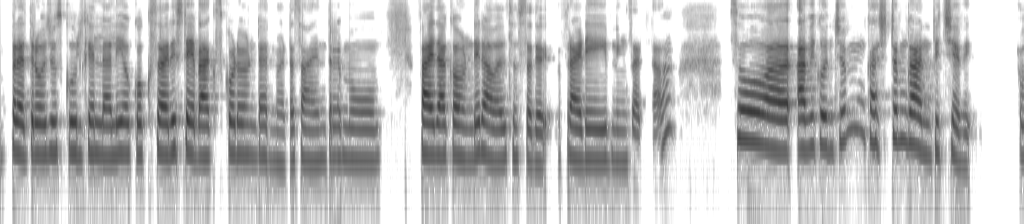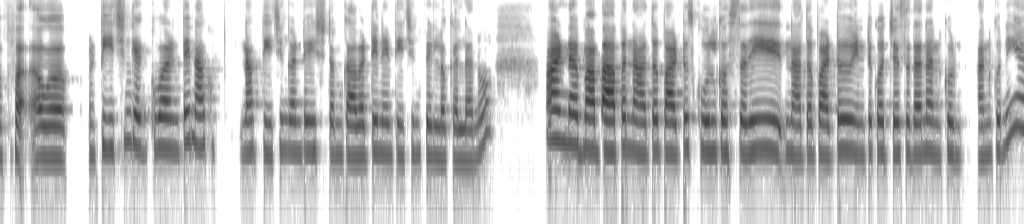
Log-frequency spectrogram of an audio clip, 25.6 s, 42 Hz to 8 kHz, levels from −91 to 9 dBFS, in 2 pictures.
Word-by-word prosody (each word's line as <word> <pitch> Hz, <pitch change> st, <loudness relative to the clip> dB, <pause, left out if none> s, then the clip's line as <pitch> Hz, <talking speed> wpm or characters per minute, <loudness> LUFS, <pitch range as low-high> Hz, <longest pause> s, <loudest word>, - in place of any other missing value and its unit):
ప్రతిరోజూ 220 Hz, 0 st, +2 dB
స్కూల్‌కేళ్ళాలి. 225 Hz, -1 st, -2 dB
ఒక్కొక్కసారి 220 Hz, +1 st, +2 dB
stay 235 Hz, 0 st, +4 dB
backs 210 Hz, 0 st, +3 dB
కూడా 225 Hz, -1 st, 0 dB
ఉంటాయన్నమాట. 200 Hz, -4 st, -8 dB
సాయంత్రము 195 Hz, +1 st, -6 dB, 0.8 s
5:00 220 Hz, -1 st, +9 dB
దాకా 215 Hz, +1 st, +3 dB
ఉండి 200 Hz, +2 st, -2 dB
రావాల్సి 195 Hz, -1 st, -1 dB
వస్తది. 190 Hz, -3 st, -3 dB, 0.3 s
ఫ్రైడే 195 Hz, -3 st, +2 dB, 0.2 s
ఈవెనింగ్స్ 190 Hz, -1 st, -9 dB
అట్ల. 175 Hz, 0 st, -16 dB, 1.0 s
సో, 315 Hz, -, +1 dB, 0.8 s
అవి 250 Hz, +1 st, +4 dB
కొంచెం 265 Hz, +4 st, -1 dB, 0.3 s
కష్టంగా 285 Hz, +1 st, +2 dB
అనిపించేవి. 225 Hz, -5 st, -4 dB, 0.9 s
ఫ -, -, -28 dB, 0.3 s
ఆహ్, 210 Hz, 0 st, +1 dB, 0.5 s
టీచింగ్ 255 Hz, +3 st, -3 dB
ఎక్కువంటే 255 Hz, +1 st, -2 dB
నాకు 260 Hz, 0 st, -2 dB, 0.4 s
నాకు 230 Hz, 0 st, -2 dB
టీచింగ్ 235 Hz, +2 st, -7 dB
అంటే 235 Hz, 0 st, -7 dB
ఇష్టం 225 Hz, -1 st, -9 dB
కాబట్టి 215 Hz, +2 st, -1 dB
నేను 225 Hz, -1 st, -6 dB
టీచింగ్ 220 Hz, +1 st, -10 dB
ఫీల్డ్‌లోకెళ్ళాను. 200 Hz, +1 st, -7 dB, 0.9 s
అండ్, 300 Hz, -2 st, +6 dB, 0.2 s
మా 245 Hz, -, +8 dB
పాప 235 Hz, -1 st, +9 dB, 0.2 s
నాతో 230 Hz, +1 st, +1 dB
పాటు 225 Hz, +2 st, +3 dB
స్కూల్‌కొస్తది, 235 Hz, -1 st, -2 dB, 0.4 s
నాతో 215 Hz, 0 st, -2 dB
పాటు 215 Hz, +2 st, +1 dB, 0.2 s
ఇంటికొచ్చేస్తదననుకుం 225 Hz, 0 st, -4 dB, 0.3 s
అనుకుని 240 Hz, -, -9 dB
225 Hz, 105 wpm, -23 LUFS, 210-240 Hz, 1.0 s, 5:00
